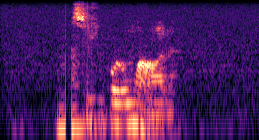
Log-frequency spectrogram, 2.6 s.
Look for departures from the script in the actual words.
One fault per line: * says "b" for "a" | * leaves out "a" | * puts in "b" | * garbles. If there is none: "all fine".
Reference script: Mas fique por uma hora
all fine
